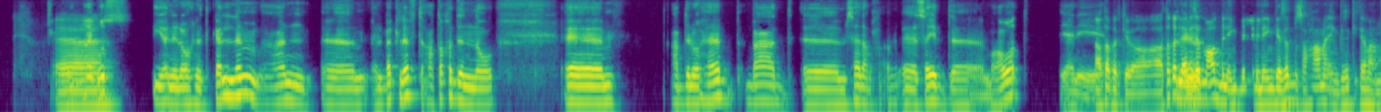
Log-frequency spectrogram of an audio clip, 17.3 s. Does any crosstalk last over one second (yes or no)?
no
